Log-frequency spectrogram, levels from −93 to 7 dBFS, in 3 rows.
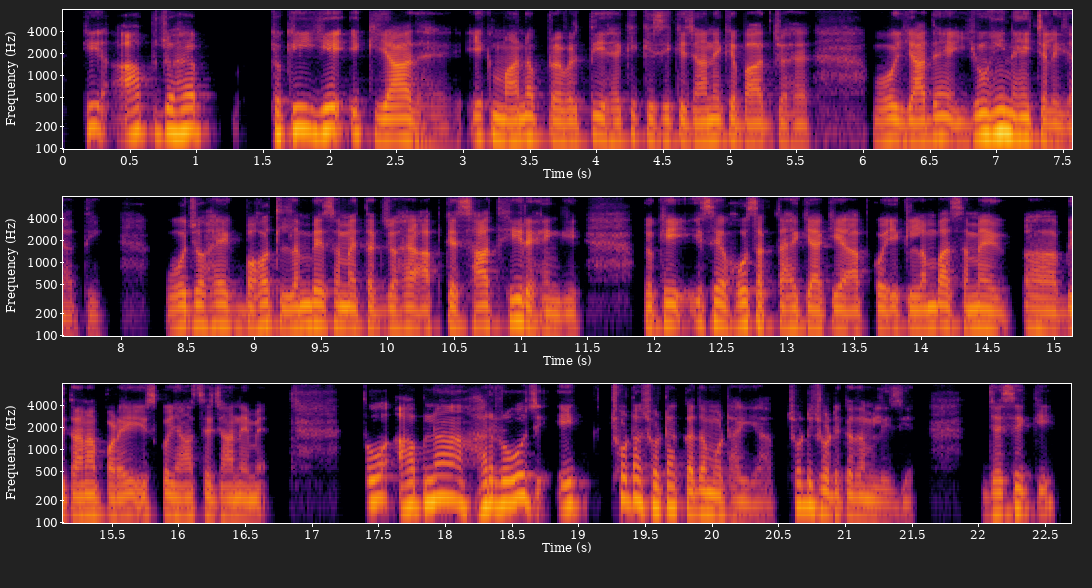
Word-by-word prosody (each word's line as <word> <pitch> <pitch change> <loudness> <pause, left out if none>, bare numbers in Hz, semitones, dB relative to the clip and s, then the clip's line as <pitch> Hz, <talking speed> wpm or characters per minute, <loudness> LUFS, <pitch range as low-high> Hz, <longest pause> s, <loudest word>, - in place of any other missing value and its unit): कि 190 0 -1
आप 165 +2 0
जो 165 +1 +4
है 175 +2 +7
क्योंकि 170 -1 -2
ये 175 0 +6
एक 155 -3 -4
याद 125 -1 +4
है, 95 -1 -12 0.2
एक 135 0 -3
मानव 125 +2 +2
प्रवृत्ति 115 +3 -2
है 115 0 -3
कि 135 +3 -8
किसी 120 -2 -4
के 120 0 -3
जाने 115 +2 +1
के 120 - -2
बाद 110 -1 0
जो 110 - -6
है, 105 +1 -7 0.5
वो 125 +2 0
यादें 115 +3 +1
यूँ 135 +8 +3
ही 165 +1 +11
नहीं 130 -4 +6
चली 110 -5 -2
जाती। 90 -1 -12 0.5
वो 125 +2 -1
जो 130 +1 -1
है, 130 +2 -1
एक 120 -2 -5
बहुत 130 +2 -1
लंबे 125 +4 +2
समय 120 -2 +1
तक 115 0 -3
जो 115 - -1
है, 120 +2 -1
आपके 120 +2 -1
साथ 125 +2 -1
ही 155 - +4
रहेंगी, 100 -6 -2 0.5
क्योंकि 120 +2 0 0.2
इसे 140 +3 +1
हो 130 +2 +1
सकता 125 -3 -2
है 115 -1 -1
क्या 110 -1 +1
कि 115 +3 -3
आपको 110 +1 -2
एक 115 +1 -4
लंबा 120 +3 +1
समय 115 -2 0 0.2
अ, 110 -2 -2
बिताना 110 +2 -1
पड़े 110 +2 -1
इसको 115 +1 -5
यहाँ 105 -1 -2
से 110 +1 -5
जाने 105 +1 -3
में, 100 - -5 0.7
तो 190 +2 +3 0.2
आप 175 +2 +1
ना, 210 +3 +6 0.2
हर 170 +3 +5
रोज़ 190 +3 +4 0.2
एक 170 +1 -2 0.2
छोटा-छोटा 180 -6 +1
कदम 130 -1 +1
उठाइए, 100 -5 -6
आप 90 0 -16
छोटे-छोटे 160 -8 -1
कदम 110 -2 -3
लीजिए। 95 -1 -11 0.5
जैसे 125 +4 -2
कि 140 +5 -11
120 Hz, 200 wpm, -23 LUFS, 110-140 Hz, 0.7 s, ही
